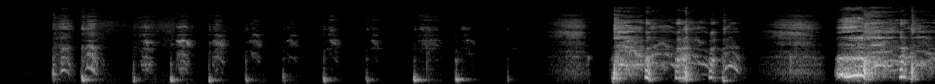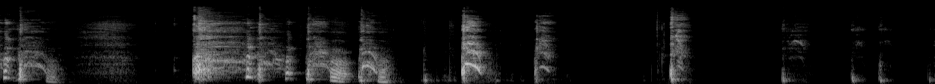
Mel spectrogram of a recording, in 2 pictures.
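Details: Adult's slightly chesty barking cough, lingering and recurring now and then, not entirely gone: repeated harsh, barking bursts with a slightly wet, chesty edge.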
